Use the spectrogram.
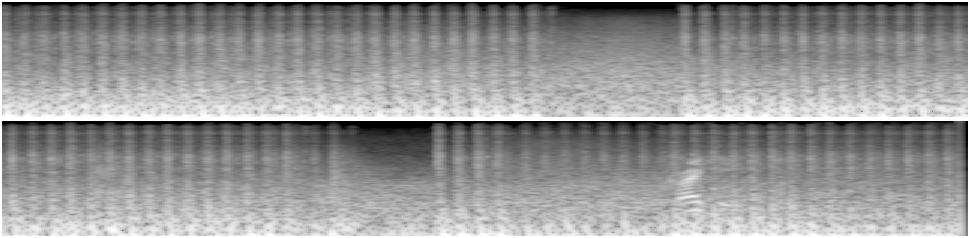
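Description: Dense, continuous anti-aircraft fire from a warship at attacking aircraft in the War on the Sea naval battle game, rapid rattling bursts packed together with brief lulls, loud and close, and a man briefly exclaims over it.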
